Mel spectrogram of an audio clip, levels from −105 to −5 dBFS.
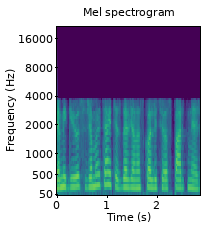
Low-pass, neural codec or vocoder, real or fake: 3.6 kHz; codec, 16 kHz in and 24 kHz out, 0.6 kbps, FocalCodec, streaming, 2048 codes; fake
